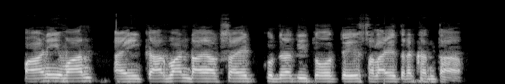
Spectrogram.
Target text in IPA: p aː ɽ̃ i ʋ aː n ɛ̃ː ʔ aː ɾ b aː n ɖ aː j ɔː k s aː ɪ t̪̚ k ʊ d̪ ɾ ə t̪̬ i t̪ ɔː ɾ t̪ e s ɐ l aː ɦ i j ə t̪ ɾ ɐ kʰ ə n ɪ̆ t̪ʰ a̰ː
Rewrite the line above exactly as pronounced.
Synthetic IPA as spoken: p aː ɽ̃ i ʋ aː n ɛ̃ː k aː ɾ b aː n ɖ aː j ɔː k s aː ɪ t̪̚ k ʊ d̪ ɾ ə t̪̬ i t̪ ɔː ɾ t̪ e s ɐ l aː ɦ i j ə t̪ ɾ ɐ kʰ ə n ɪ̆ t̪ʰ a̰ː

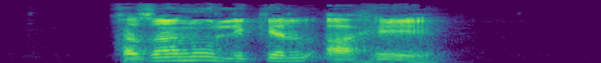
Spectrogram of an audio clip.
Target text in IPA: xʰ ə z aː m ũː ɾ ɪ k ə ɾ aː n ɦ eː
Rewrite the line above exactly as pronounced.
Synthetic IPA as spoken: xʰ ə z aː n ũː l ɪ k ə l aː ɦ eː

